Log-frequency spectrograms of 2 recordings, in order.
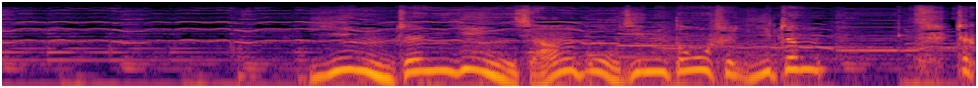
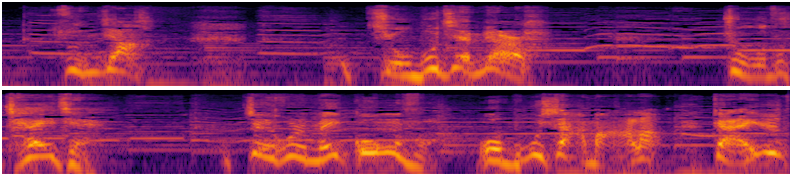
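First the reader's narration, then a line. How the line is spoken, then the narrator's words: Out of breath. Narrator (Chinese): 高福气喘吁吁地说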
